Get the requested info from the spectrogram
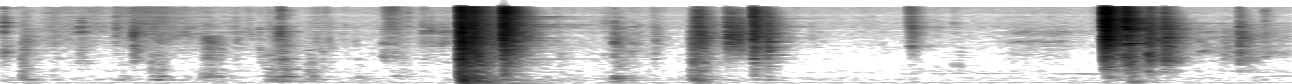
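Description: Clicks and knocks of parts and cables being handled inside the open sheet-metal chassis of a flat-screen TV being taken apart, with two loud clatters, one about two seconds in and one near the end.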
